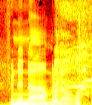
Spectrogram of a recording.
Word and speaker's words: phenomenal: Andy Dufresne was phenomenal. I think you're putting an extra syllable in there. Phenomenal.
